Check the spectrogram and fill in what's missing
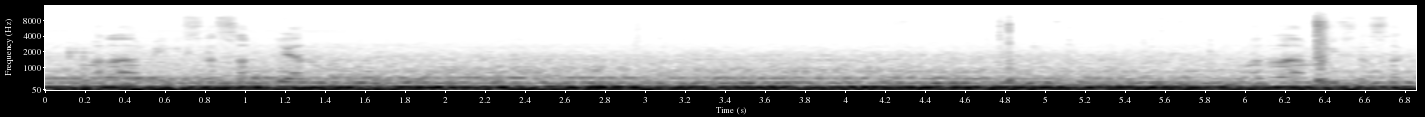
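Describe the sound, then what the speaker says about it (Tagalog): Steady, loud road rumble from inside a moving car on Dere Road near the Airport Road crossing, with heavy surrounding traffic droning continuously and faint higher tones above. "Maraming sasakyan."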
